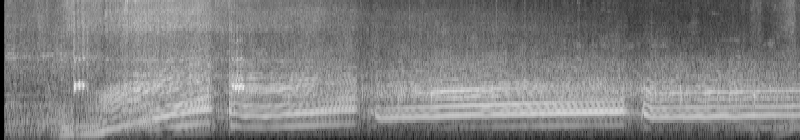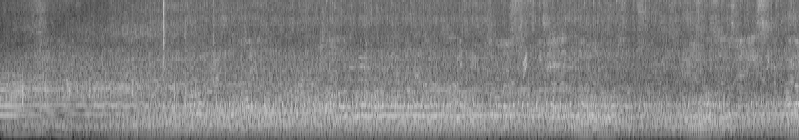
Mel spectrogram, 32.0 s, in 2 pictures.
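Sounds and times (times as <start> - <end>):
car accelerating hard with upshifts: 0.2 - 31.9.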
